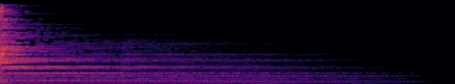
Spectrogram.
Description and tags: rides - bells, ride, bell, dw, ludwig, yamaha, tama, crash, cymbals, drum kit,
drums, percussion, sabian, cymbal, sample, paiste, zildjian, pearl
pearl, kit, ludwig, bells, rides, drum, dw, crash, ride, cymbals, cymbal, paiste, yamaha, drums, tama, sample, sabian, zildjian, percussion, bell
